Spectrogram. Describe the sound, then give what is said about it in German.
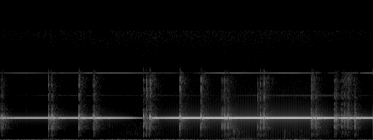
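A Colorstar color detector set on a written sheet of paper, a letter, gives a steady high-pitched electronic tone where the page is blank, broken by repeated brief crackly bursts of interference at an uneven rhythm where there is text. Fairly loud, with no talking. “Wenn ich den Colorstar dagegen auf ein beschriebenes Blatt Papier, in diesem Fall auf einen Brief aufsetze, dann pfeift das auch hoch, weil hier nichts steht. Aber hier ja, kommt so eine gewisse Störung in den Ton rein.”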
